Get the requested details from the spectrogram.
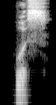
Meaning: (noun) A weak, ineffectual, cowardly, or timid person; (verb) Only used in wuss out
- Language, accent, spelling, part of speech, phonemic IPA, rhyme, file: English, Australia, wuss, noun / verb, /wʊs/, -ʊs, En-au-wuss.ogg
